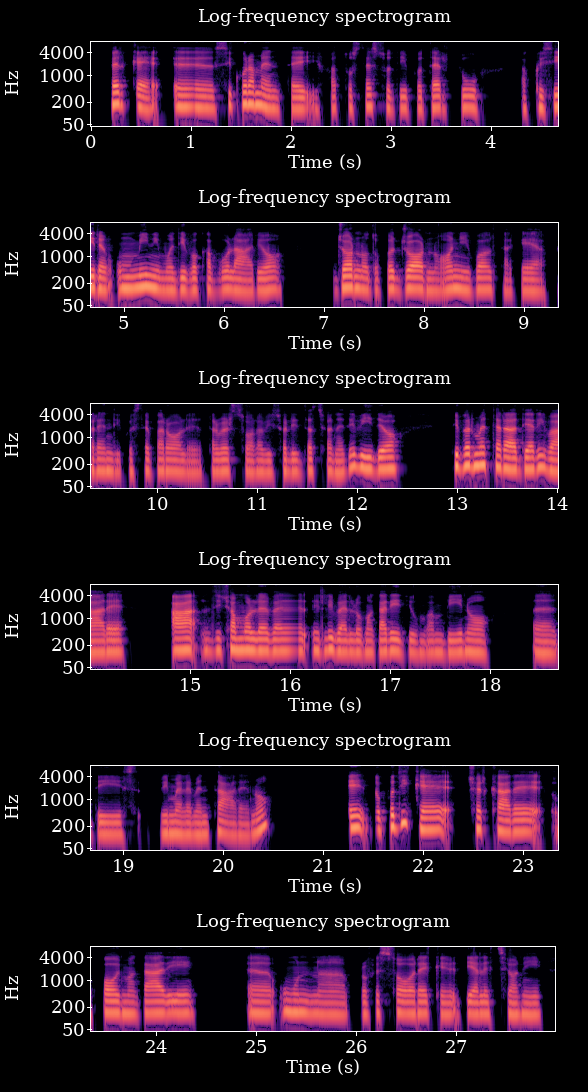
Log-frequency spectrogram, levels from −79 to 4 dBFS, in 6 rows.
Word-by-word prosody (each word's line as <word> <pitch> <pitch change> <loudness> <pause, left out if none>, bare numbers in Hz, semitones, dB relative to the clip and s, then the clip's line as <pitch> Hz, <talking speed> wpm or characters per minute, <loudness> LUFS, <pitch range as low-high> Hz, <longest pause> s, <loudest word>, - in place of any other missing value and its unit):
Perché, 170 -7 +1
uhm, 150 -2 +2
sicuramente, 145 -2 +1
il 130 0 0
fatto 140 +2 -8
stesso 155 0 -4
di 135 +2 -5
poter 135 +1 -2
tu 145 0 -1 0.4
acquisire 140 0 0
un 145 +2 +1
minimo 150 -4 +3
di 135 +1 -1
vocabolario, 130 0 -1 0.4
giorno 145 +1 +3
dopo 130 +3 -2
giorno, 135 -2 +2
ogni 140 0 +1
volta 135 -2 -3
che 125 +1 -3
apprendi 130 +1 -4
queste 130 +1 -7
parole 130 -1 -2
attraverso 130 +1 -3
la 125 0 -3
visualizzazione 125 0 -3
dei 170 - -1
video, 155 -2 +3 0.5
ti 180 - +4
permetterà 185 -4 +5
di 150 +1 +2
arrivare 135 -3 +2 0.5
a, 150 0 +8
diciamo, 150 +2 +1
il 150 - +4
level 140 0 +1
il 145 0 -2
livello 135 -3 +1
magari 135 +2 0
di 135 - -9
un 125 -1 -5
bambino, 130 0 -2 0.3
uhm, 125 -2 -2
di 125 0 -1
s - - -16
prima 130 0 -1
elementare, 120 -1 -2
no? 170 +11 -1 0.7
E 185 0 +4
dopodiché 165 -1 +2
cercare 145 -4 +1 0.2
poi, 145 -1 +3
magari, 140 +1 +1 0.5
ehm, 140 -1 0
un 135 -4 -1
professore 135 +1 -1
che 130 -2 -4
dia 135 -1 +1
lezioni 130 -1 -3
135 Hz, 125 wpm, -23 LUFS, 130-150 Hz, 0.7 s, a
